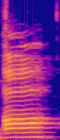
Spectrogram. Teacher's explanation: देखो विवर्त स्वर तो एक ही है, पूरा खुल गया, जिसमें मुंह आ बोल के देखो, आपका मुंह खुल रहा है साथ साथ में, विवर्त स्वर खुला हुआ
